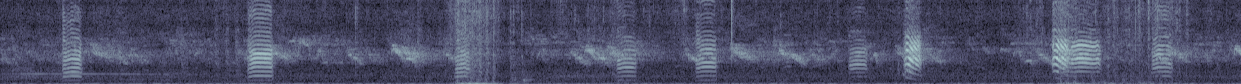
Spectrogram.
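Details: Zebra finch calls: short nasal, harmonic-rich beeps spaced irregularly about a second apart, some brief and clipped, with a faint low rumble and a soft tonal hum early on.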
